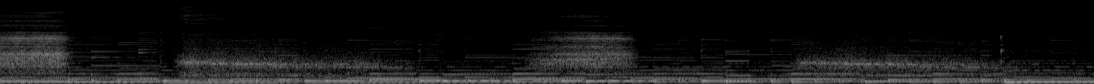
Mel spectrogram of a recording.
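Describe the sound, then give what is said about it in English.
Slow, deep breathing during a quiet guided prayer: a few long, airy inhales and exhales rise and fade over soft, sustained background music. “You ready? Let's breathe.”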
